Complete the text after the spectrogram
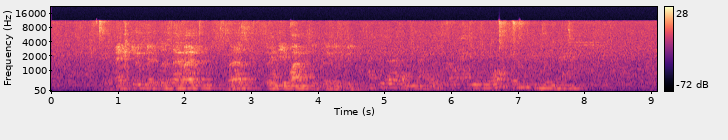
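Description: An older man speaks calmly through a microphone in a room with a slight echo.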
